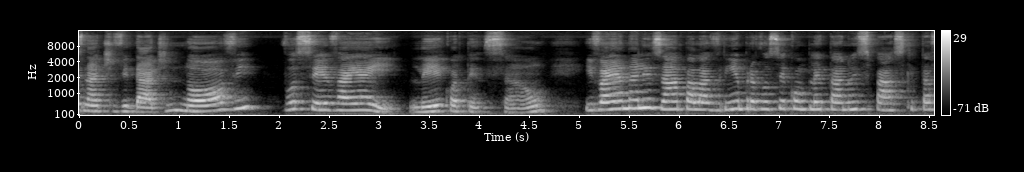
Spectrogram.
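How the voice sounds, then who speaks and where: Woman, primary teacher, slightly high voice, roomy echo. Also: a little mellow. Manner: patient, drawn-out words, often asks "tá bom?". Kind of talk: recorded remote lesson.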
